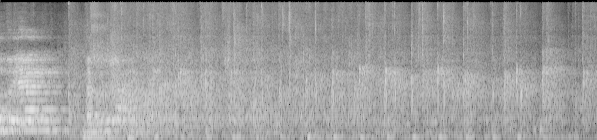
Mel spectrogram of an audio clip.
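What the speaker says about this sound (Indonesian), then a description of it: "Kita beri aplaus dulu untuk yang berdepan" A classroom group applauds the students presenting in front, scattered clapping that fades out beneath a teacher's voice.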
